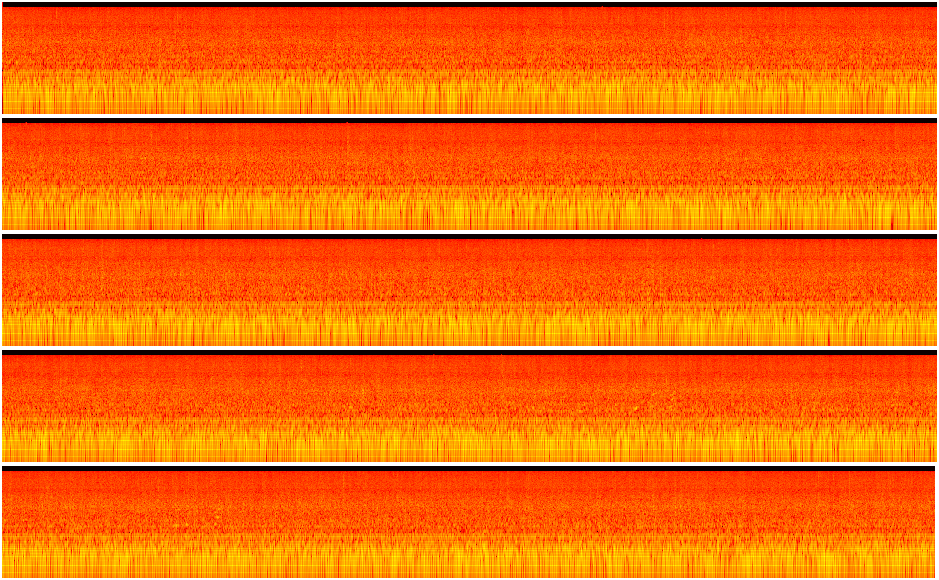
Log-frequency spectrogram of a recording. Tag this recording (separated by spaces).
ferry diesel barge boat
